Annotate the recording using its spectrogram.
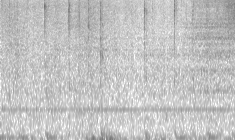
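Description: Faint, scattered clicks of typing on a laptop keyboard over quiet room tone.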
